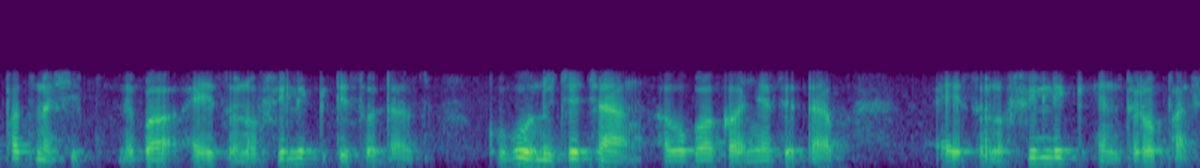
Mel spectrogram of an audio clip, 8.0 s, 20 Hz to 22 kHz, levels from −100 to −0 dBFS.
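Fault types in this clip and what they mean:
iLBC codec: Narrowband VoIP coding confines the speech to about 300 Hz to 3.4 kHz. It stays clear but sounds plainly rough and synthetic.
Lost iLBC frames: Single frames drop out near 1.74 s and 6.56 s. Each gap becomes a brief buzzy held vowel, then speech recovers at once.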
